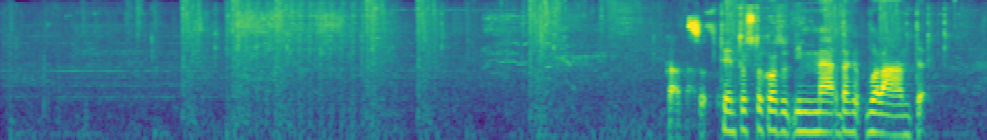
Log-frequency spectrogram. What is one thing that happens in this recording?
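Gunshots crack in short bursts.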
